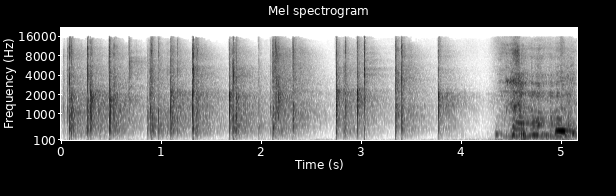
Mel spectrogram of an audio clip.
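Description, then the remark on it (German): Sharp hand claps made with two hands in a loose, uneven rhythm, about fifteen crisp slaps with short decays, followed by a brief stretch of a voice talking at the end. “Na genau, morgen geht es bei uns unter anderem ums Klatschen und zwar in allen möglichen Formen bis hin zu richtig durchkomponierter Klatschmusik.”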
